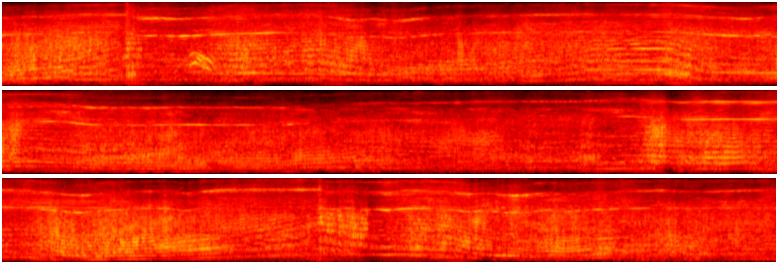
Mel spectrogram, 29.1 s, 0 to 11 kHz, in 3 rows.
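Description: Electric-converted Thunder Tiger Raptor 90 radio-control helicopter flying aerobatics overhead: a high motor and gear whine that rises and falls in pitch, over rotor-blade noise that swells and fades as it manoeuvres.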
